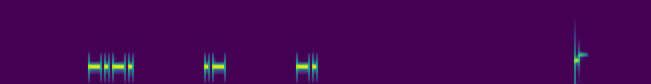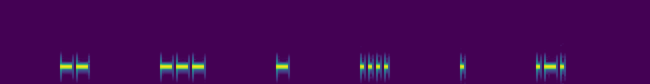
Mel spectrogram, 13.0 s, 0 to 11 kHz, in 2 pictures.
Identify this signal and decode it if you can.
Morse code, heard as a keyed tone, about 31 wpm, spaced as for 10 wpm, 700 Hz. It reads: CAN MOTHER
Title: 6x Character Spacing - Top 200 Words - 30wpm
